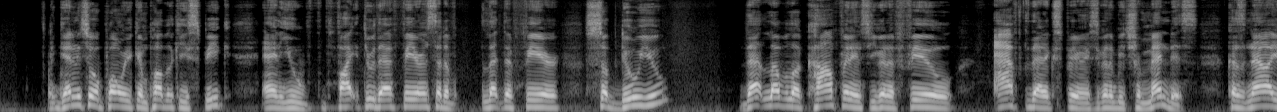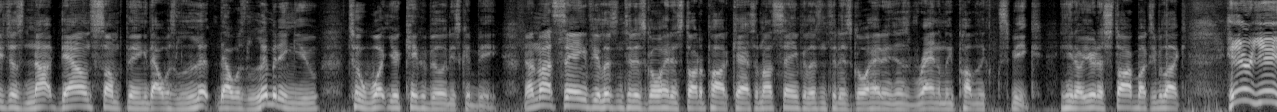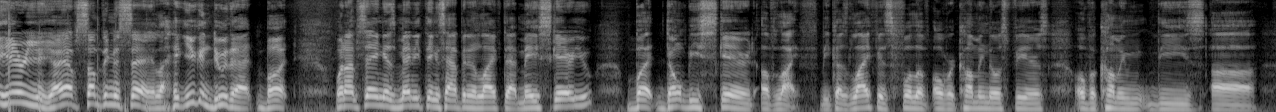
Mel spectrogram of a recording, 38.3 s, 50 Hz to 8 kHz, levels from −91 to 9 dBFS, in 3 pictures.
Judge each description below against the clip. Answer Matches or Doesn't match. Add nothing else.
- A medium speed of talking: Doesn't match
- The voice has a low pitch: Matches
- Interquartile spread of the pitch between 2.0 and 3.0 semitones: Doesn't match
